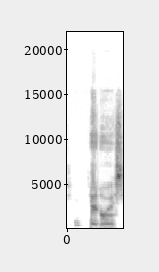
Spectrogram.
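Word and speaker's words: Tycheros: How do you pronounce that? Tykeros.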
